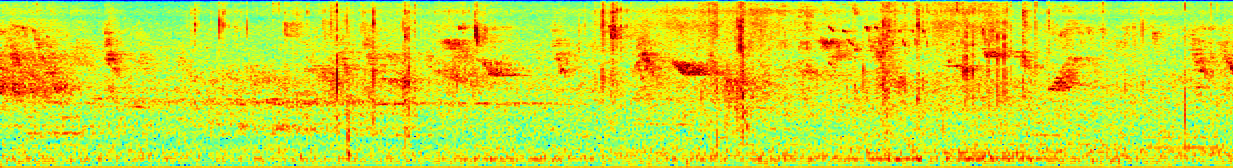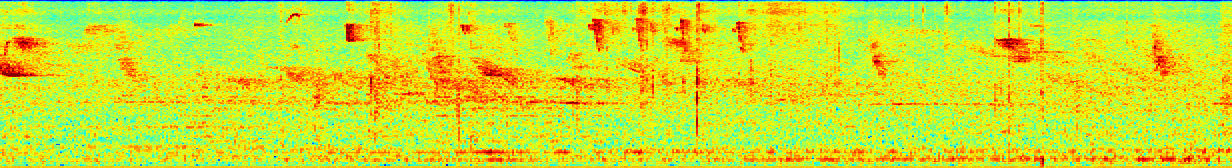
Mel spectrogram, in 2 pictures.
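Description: Faint outdoor ambience: small birds chirping now and then with short falling calls, over a low steady hum.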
